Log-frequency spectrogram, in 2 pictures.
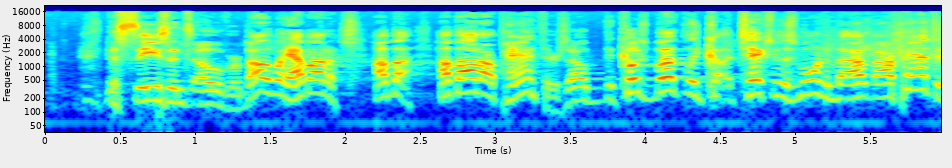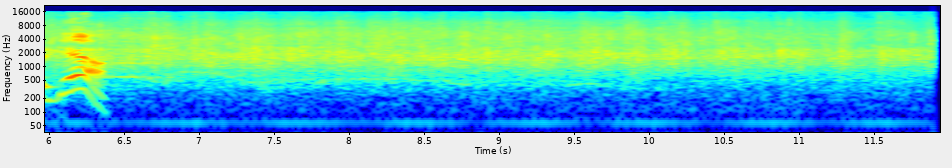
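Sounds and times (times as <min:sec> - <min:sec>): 
speech: 0:00.5 - 0:06.8
audience applause: 0:05.3 - 0:11.9.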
